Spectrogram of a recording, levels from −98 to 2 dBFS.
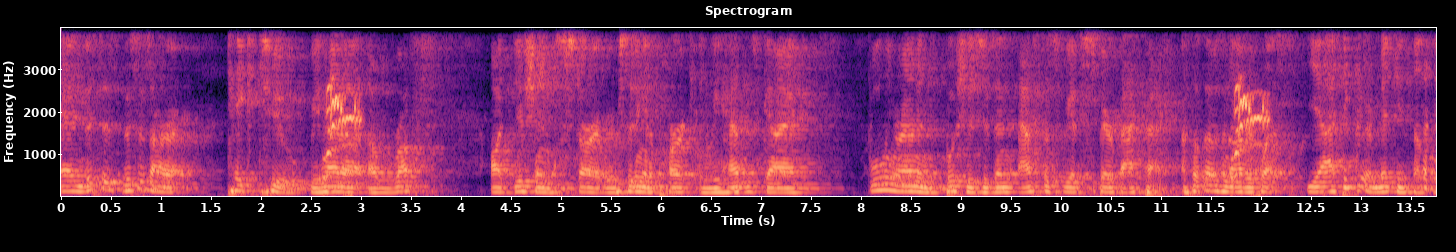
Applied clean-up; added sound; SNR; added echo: none; Meow; -1 dB; reverberation time 1.0 s.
